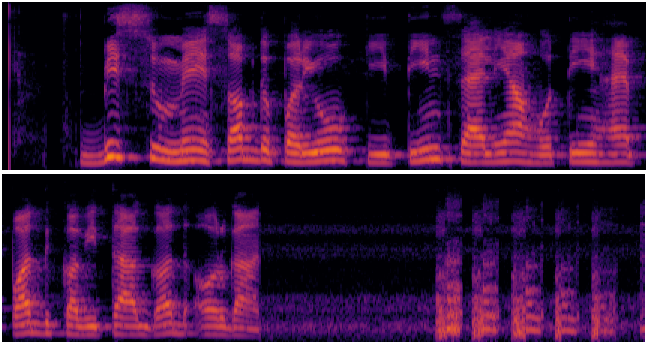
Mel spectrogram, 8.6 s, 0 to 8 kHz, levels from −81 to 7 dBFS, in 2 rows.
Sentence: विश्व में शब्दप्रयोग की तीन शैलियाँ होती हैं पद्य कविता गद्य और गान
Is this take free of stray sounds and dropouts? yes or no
no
